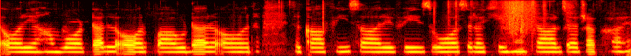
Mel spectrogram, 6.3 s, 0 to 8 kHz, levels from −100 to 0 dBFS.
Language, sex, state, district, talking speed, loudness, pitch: Hindi, female, Jharkhand, Sahebganj, 150 wpm, -28 LUFS, 230 Hz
